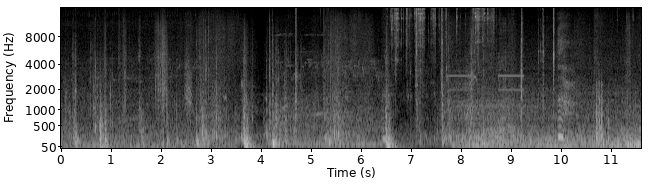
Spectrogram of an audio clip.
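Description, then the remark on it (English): People climb into a car with rustling movement and a jingle of keys, then two solid door slams thud shut a few seconds apart, leaving a muffled interior hush. “In the car? Okay.”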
